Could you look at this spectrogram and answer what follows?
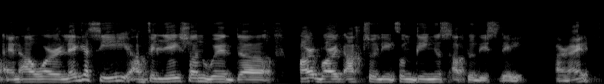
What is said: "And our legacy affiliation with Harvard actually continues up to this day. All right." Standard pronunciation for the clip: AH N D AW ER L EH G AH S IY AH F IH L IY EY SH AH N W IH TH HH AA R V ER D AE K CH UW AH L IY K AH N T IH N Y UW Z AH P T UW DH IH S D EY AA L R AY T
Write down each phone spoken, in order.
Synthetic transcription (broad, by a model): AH N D AW ER L EH G AH S IY AH F IH L IY EY SH AH N W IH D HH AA R B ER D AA K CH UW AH L IY K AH N T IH N Y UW S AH P T UW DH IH S D EY AA L R AY T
